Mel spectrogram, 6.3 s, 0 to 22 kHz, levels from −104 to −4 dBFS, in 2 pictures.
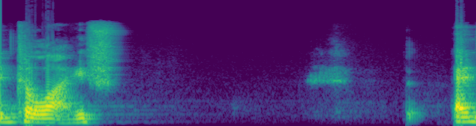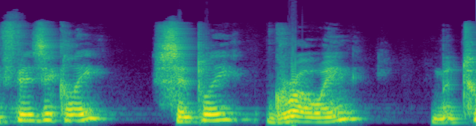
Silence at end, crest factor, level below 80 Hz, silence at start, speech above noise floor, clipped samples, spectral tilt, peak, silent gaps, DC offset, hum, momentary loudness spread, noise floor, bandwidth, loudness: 0 s; 16 dB; -62 dBFS; 0 s; 66 dB; under 0.1%; -5.5 dB/octave; 0 dBFS; none; under 0.1%; none; 14 LU; -79 dBFS; 11 kHz; -14 LUFS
